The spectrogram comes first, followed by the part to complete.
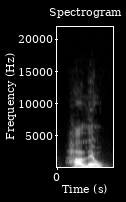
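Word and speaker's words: Hallel: sequência e que são chamados de salmos de ralel. Halel se escreve H a L e L.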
